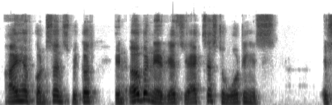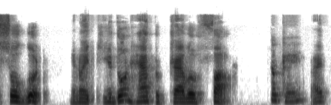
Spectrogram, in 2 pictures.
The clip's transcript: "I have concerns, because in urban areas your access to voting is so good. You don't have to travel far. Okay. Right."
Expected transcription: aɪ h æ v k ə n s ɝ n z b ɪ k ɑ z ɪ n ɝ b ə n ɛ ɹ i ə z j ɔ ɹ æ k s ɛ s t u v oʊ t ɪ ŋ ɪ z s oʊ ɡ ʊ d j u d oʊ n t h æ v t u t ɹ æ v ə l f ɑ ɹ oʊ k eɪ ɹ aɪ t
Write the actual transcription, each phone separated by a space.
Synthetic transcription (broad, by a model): aɪ h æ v k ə n s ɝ n s b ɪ k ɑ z ɪ n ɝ b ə n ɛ ɹ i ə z j ɔ ɹ æ k s ɛ s t u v oʊ t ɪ ŋ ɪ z s oʊ ɡ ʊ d j u d oʊ n t h æ v t u t ɹ æ v ə l f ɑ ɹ oʊ k eɪ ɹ aɪ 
